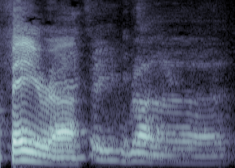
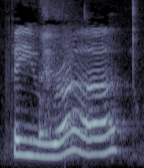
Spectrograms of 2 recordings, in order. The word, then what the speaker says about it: Feyre: How do you pronounce her name again? Feyre. Feyre.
